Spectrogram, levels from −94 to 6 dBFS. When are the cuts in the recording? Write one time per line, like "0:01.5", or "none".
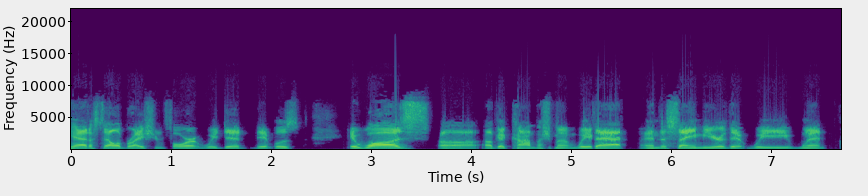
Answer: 0:04.3
0:05.2
0:05.7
